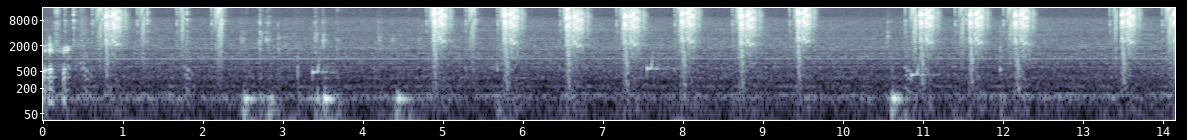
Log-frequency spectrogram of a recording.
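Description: Soft footsteps tap at a steady pace.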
